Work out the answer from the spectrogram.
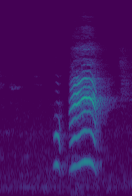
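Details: Indian ringneck parakeet talking, saying a short one-syllable word with a brief soft lead-in note followed by a louder, harmonic, slightly nasal syllable; quiet background.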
